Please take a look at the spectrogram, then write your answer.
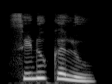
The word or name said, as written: ಸಿಡುಕಲು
